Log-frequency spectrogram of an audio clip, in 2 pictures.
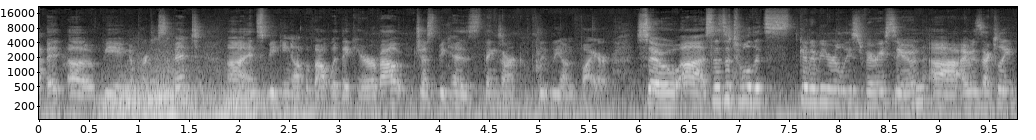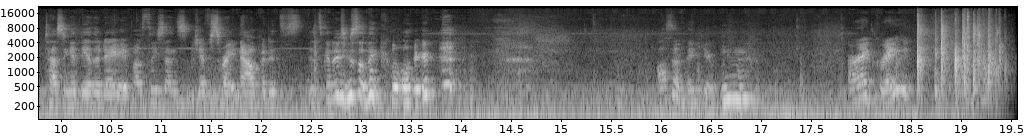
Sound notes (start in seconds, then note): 12.9 chuckles; 18.5 attendees applaud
